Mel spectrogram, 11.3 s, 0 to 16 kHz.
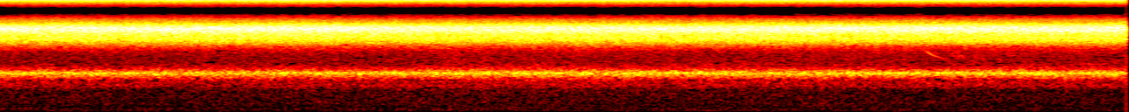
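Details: Emerging Magicicada periodical cicadas in great numbers, May 19, 2011; their combined calls form a flat, continuous shrill drone with a persistent lower hum, unchanging from start to finish.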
